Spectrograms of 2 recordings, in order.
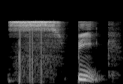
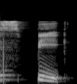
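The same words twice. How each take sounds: First: The word starts with a clear S sound. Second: The word does not start with a clean S. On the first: The speaker calls it right. "You need to pronounce speak" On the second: The speaker calls it wrong. "You don't pronounce speak. No, that's not correct"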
